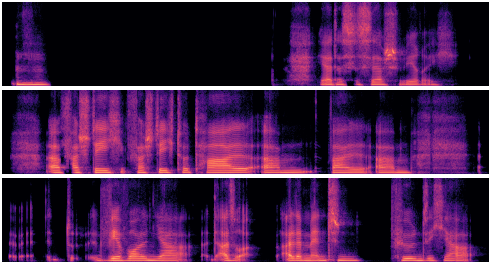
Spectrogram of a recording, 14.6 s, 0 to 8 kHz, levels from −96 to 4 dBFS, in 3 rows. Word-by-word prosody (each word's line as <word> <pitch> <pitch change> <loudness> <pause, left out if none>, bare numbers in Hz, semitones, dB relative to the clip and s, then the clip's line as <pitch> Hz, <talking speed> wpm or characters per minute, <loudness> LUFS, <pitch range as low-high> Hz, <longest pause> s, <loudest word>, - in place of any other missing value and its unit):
Mhm. 160 -2 +1 2.7
Ja, 150 - 0
das 155 +1 -4
ist 150 - -3
sehr 155 -1 -2
schwierig. 145 -2 -3 0.7
Ah, 165 0 +3
verstehe 165 +2 +2
ich 165 -4 -2
verstehe 170 +2 +1
ich 175 - -2
total, 170 +1 +3
ähm, 160 +1 -1 0.2
weil, 155 -3 0
ähm, 145 -2 -2 1.2
äh, - - -18
d - - -13 0.2
wir 170 +1 +3
wollen 175 +2 +4
ja 160 -3 -1 0.2
also, - - +2 0.3
alle 170 +2 +4
Menschen 170 +2 +1 0.3
fühlen 180 -1 +2
sich 155 -3 -5
ja 170 -2 -3
165 Hz, 105 wpm, -22 LUFS, 155-175 Hz, 2.7 s, wollen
